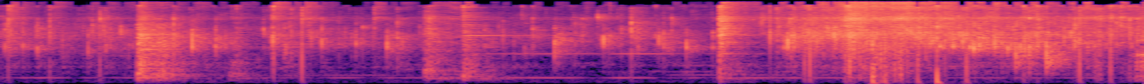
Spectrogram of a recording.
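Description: Bay leaf and dried chillies crackle and sizzle in hot oil, with sharp pops and taps of a utensil against the pan, then a louder, denser frying hiss toward the end.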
